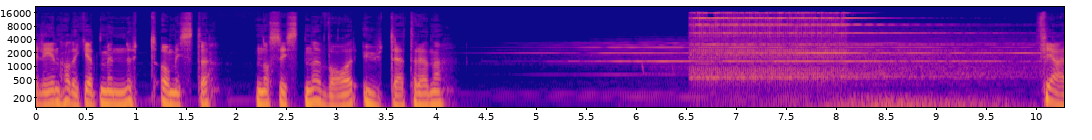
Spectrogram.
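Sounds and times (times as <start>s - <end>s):
speech: 0.0s - 4.2s, 10.1s - 10.2s
old-fashioned office telephone bell ringing: 6.2s - 10.0s.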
